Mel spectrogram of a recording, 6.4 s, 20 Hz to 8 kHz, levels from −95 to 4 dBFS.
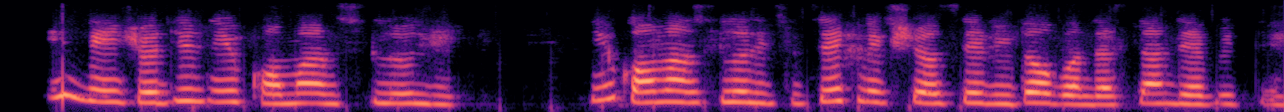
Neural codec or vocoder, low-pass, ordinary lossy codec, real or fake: none; 7.2 kHz; none; real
